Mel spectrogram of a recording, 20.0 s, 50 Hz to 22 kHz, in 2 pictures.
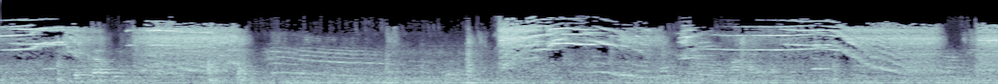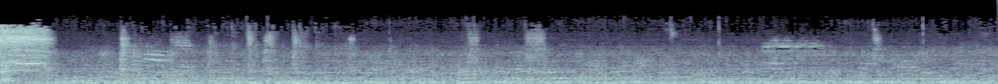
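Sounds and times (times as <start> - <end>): equipment humming: 0.0 - 19.9.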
